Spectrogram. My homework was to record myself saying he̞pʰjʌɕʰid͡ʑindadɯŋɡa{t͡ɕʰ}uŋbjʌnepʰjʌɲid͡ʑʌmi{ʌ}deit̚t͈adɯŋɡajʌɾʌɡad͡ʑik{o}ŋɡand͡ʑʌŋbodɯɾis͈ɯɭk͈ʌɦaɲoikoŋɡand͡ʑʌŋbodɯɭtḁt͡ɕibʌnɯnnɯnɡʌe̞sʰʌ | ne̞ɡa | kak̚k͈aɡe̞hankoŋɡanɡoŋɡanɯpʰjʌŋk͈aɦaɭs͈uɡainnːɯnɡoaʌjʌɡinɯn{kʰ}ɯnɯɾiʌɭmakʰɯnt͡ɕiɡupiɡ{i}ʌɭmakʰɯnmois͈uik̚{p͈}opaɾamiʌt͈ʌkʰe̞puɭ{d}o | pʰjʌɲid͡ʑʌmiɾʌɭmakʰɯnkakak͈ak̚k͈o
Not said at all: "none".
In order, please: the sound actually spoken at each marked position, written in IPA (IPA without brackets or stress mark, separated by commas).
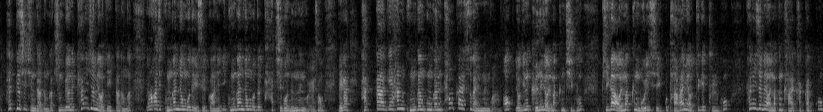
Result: t͡ɕ, ʌ, o, k, a, k͈, ɡ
